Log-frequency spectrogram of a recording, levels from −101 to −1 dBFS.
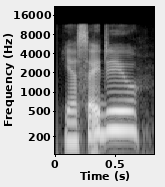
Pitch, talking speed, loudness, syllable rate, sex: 220 Hz, 215 wpm, -14 LUFS, 4.6 syllables/s, female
